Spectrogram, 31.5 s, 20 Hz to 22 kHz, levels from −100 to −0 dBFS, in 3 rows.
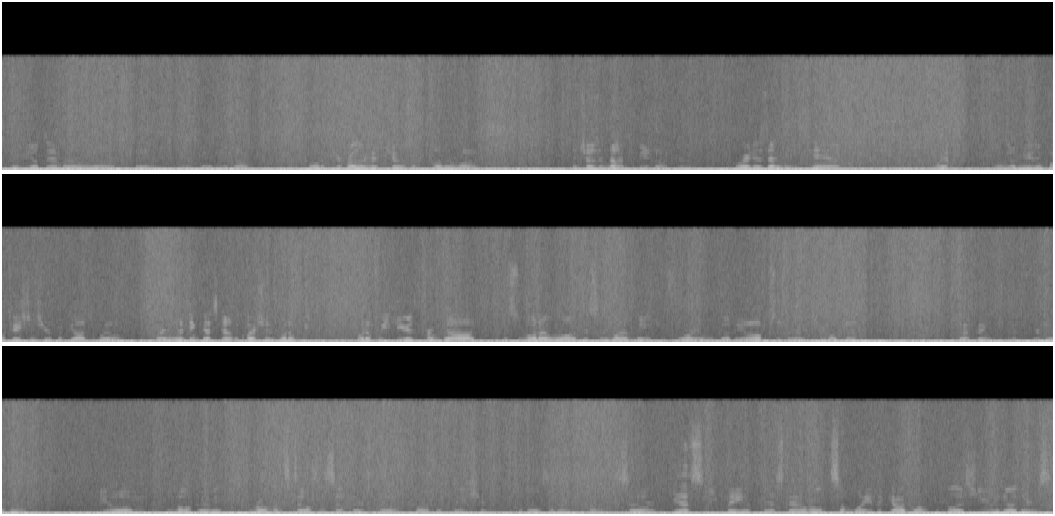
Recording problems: hiss; loud; throughout; as loud as the speech
low rumble; loud; throughout; 2 dB below the speech

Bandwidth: 14.5 kHz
